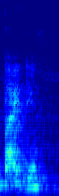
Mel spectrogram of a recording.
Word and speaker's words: Baidu: cent uh baidu and is that how you pronounce it baidu you do so ticker symbol b-i-d-u yeah uh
